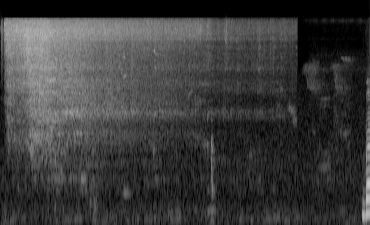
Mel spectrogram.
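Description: Food sizzles in a hot pan and slowly fades.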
